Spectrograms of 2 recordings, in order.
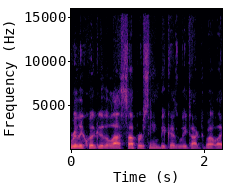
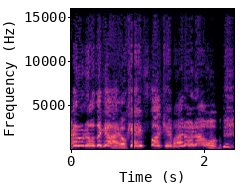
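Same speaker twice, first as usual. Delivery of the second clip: very high, swooping, over-the-top outburst; 6 dB louder than usual. Retelling a film scene where Peter denies knowing Jesus: imitating Peter, played really big. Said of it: "playing it really big".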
